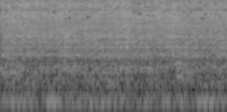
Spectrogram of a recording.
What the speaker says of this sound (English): So I've got my onions in the olive oil, and they're just frying up beautifully.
